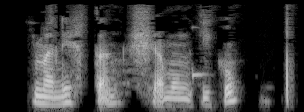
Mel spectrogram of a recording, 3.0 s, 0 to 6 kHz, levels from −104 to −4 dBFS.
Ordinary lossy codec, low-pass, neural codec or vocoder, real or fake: MP3, 24 kbps; 5.4 kHz; vocoder, 44.1 kHz, 128 mel bands, Pupu-Vocoder; fake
